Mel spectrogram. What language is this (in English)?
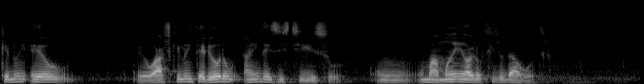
Portuguese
